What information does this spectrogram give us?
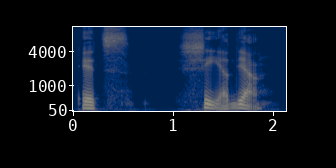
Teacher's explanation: That's spelled K-E-D-J-A. And now it's a K that sounds like sh instead of a K-J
